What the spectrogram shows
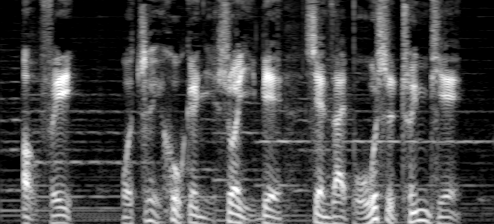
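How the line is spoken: Impatient muttering. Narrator (Chinese): 熊妈妈不耐烦地嘟囔着

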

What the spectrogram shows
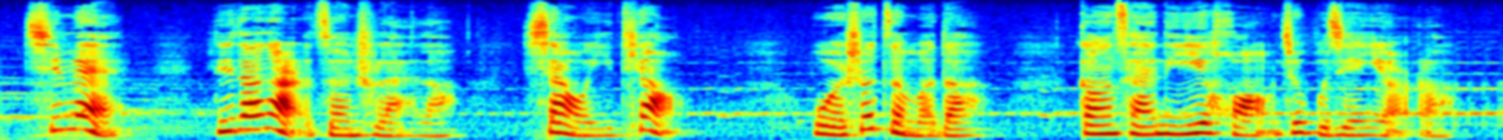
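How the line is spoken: Laughing, sudden. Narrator (Chinese): 四奶奶忽然笑道

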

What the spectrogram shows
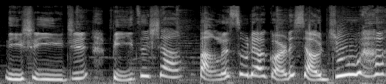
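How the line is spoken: Laughing kangaroo. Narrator (Chinese): 袋鼠大笑着

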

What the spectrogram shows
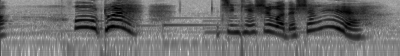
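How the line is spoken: Sudden excited cry. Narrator (Chinese): 突然，安娜仿佛意识到了艾莎刚才说的话，叫道

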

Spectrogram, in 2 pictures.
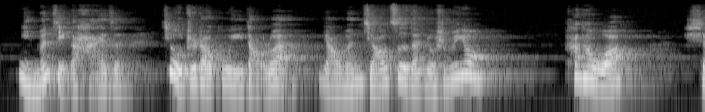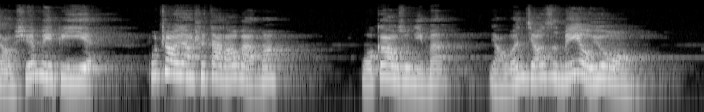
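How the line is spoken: Half joking, half angry. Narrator (Chinese): 沃尔夫半开玩笑半生气地说

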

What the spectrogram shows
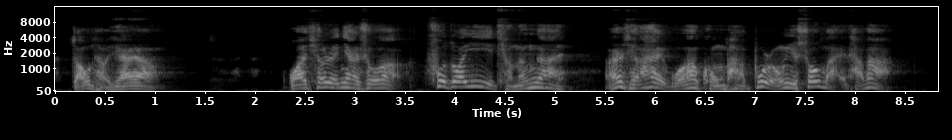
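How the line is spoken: Hoarse question. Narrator (Chinese): 另外一个沙哑的声音在问

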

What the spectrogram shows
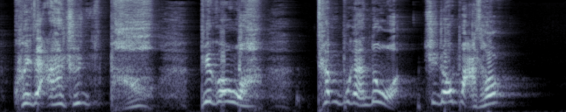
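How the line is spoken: Strained, pained shout. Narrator (Chinese): 我满头的大汗，强忍着剧痛，喊道

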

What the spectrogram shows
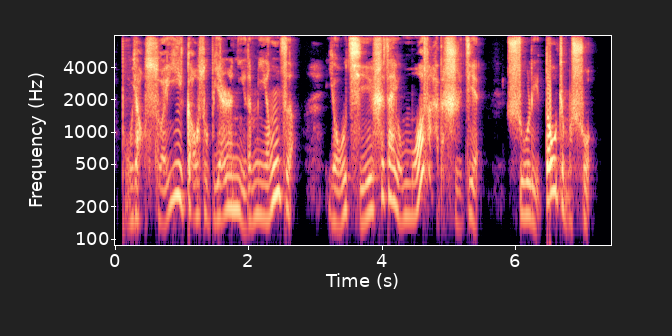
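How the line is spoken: Whispering in ear. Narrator (Chinese): 他小声在我耳边说

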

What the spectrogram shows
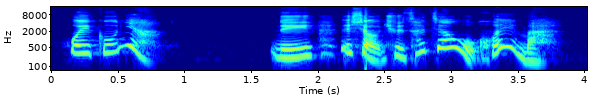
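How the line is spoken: Mocking question. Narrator (Chinese): 姐姐嘲笑地问灰姑娘

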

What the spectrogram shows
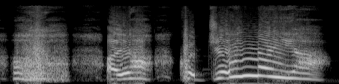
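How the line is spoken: Panting, out of breath. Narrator (Chinese): 艾迪大口地喘着气说

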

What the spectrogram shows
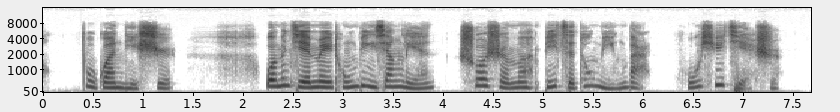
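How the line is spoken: Sighing. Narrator (Chinese): 苗昭荣叹道

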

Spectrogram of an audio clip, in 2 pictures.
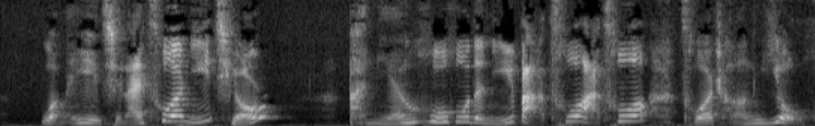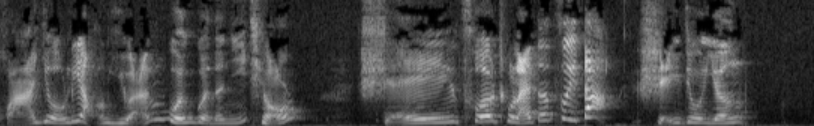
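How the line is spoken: Laughing. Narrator (Chinese): 比尔立刻笑着说

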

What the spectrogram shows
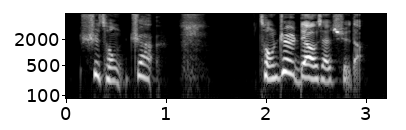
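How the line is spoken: Holding back sobs. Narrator (Chinese): 明明克制着哭声

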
